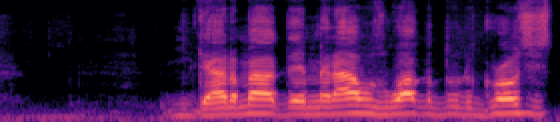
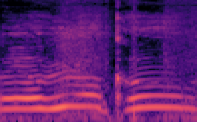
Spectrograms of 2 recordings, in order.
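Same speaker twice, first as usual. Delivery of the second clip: higher, softer meek reply; imitated mumble; 7 semitones higher, 7 dB quieter than usual. Scolded man answering his girlfriend, imitated meek mumble.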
